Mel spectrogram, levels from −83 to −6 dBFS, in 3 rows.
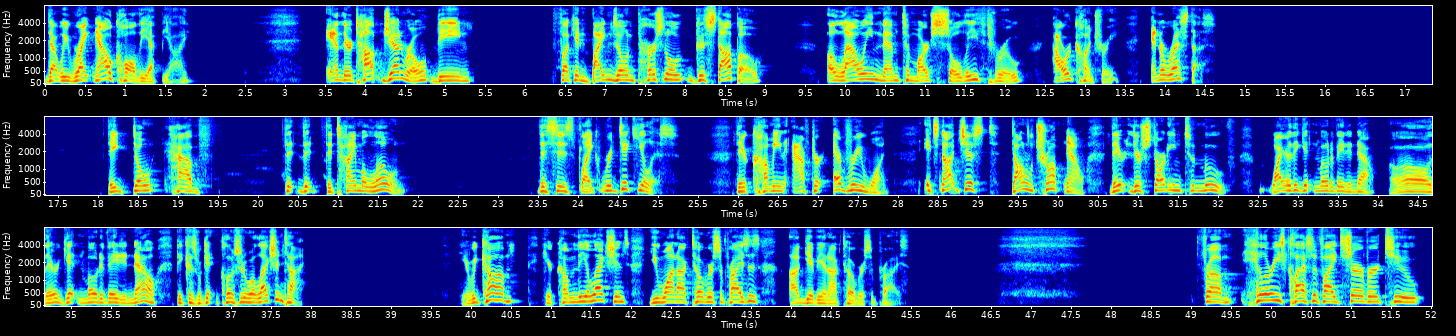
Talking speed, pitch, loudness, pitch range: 110 wpm, 170 Hz, -23 LUFS, 145-195 Hz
